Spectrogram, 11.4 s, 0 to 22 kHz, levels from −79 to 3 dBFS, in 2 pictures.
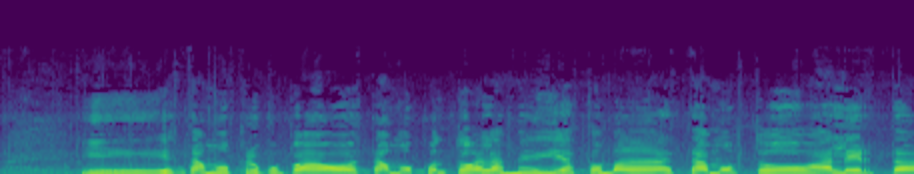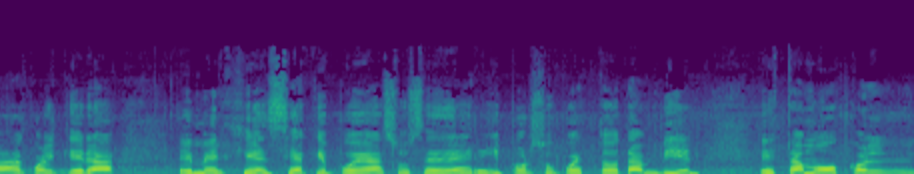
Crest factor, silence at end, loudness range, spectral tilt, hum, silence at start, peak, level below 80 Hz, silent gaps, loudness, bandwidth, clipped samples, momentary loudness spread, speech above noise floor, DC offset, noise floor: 14 dB; 0 s; 3 LU; -4.5 dB/octave; none; 0 s; 0 dBFS; -48 dBFS; none; -15 LUFS; 14.5 kHz; under 0.1%; 6 LU; 20 dB; under 0.1%; -35 dBFS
